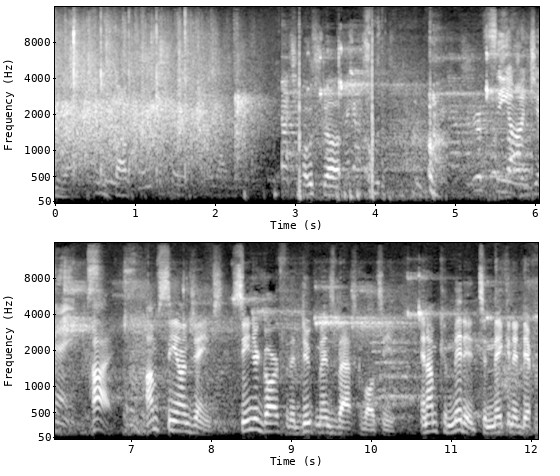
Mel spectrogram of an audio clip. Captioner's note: applause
